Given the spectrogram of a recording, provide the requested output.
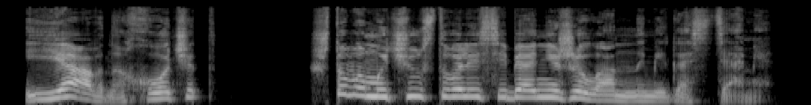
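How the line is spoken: Grumble. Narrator (Russian): проворчал Райф

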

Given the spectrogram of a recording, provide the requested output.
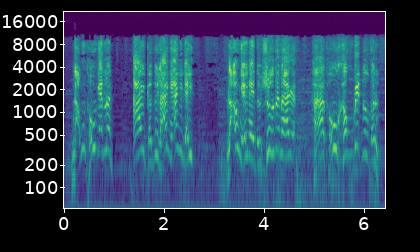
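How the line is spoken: Angry barking. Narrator (Vietnamese): Ôn Phương Nghĩa quát lên

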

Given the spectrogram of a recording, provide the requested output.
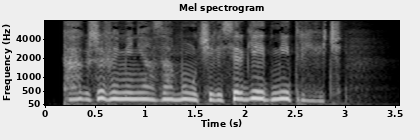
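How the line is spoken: Heavy weary sigh. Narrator (Russian): тяжело вздохнула Мэри

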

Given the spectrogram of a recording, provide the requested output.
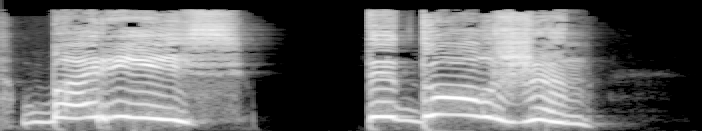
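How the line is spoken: Panicked shout. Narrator (Russian): крикнула в панике

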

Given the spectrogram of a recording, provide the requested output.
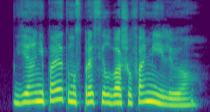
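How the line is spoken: Gloomy. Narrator (Russian): мрачно пояснил Дронго

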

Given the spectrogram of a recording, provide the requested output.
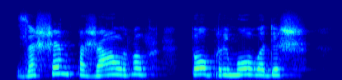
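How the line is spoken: Toothless mumble. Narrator (Russian): прошамкала Василиса

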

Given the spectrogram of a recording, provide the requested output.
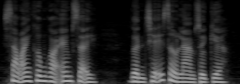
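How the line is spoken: Reproachful tone. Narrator (Vietnamese): Thanh Nhã ... trả lời với giọng trách cứ

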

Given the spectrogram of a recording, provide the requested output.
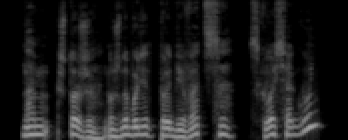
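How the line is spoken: Trembling voice. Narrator (Russian): дрожащим голосом спросила Скарлетт

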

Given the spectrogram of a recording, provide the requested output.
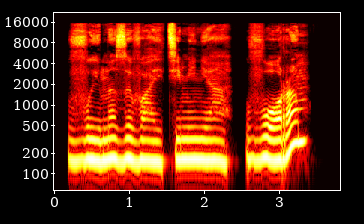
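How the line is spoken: Menacing growl, lord. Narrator (Russian): прорычал владыка таким тоном, что за столом воцарилась мертвая тишина

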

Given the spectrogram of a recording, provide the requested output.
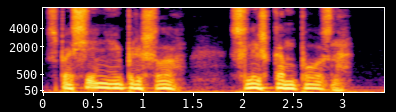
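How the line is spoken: Quiet. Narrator (Russian): тихо сказал мастер

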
